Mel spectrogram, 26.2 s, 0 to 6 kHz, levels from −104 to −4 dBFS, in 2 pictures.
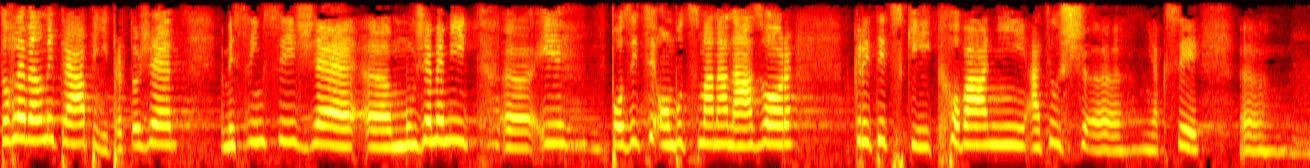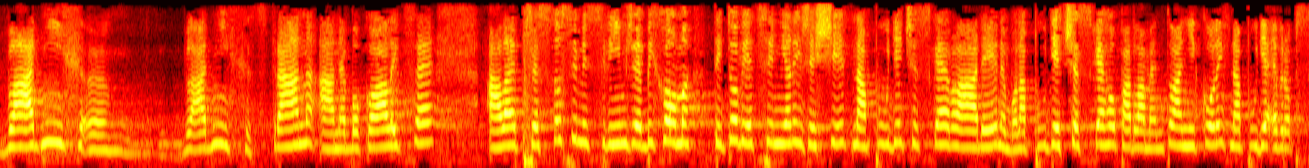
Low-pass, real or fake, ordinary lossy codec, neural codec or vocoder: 5.4 kHz; fake; MP3, 24 kbps; codec, 16 kHz in and 24 kHz out, 1 kbps, XY-Tokenizer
